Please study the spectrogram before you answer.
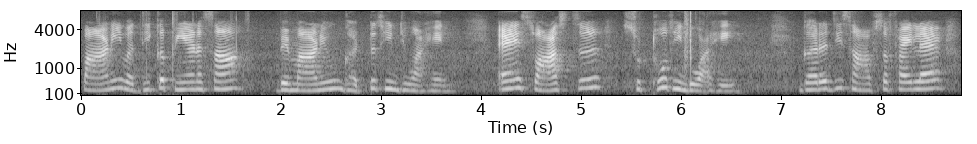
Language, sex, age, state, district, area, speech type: Sindhi, female, 18-30, Madhya Pradesh, Katni, urban, spontaneous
